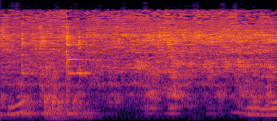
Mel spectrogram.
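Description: Spices frying in hot oil in a pan, a continuous close sizzle with stirring scrapes and occasional utensil clinks against the pot, no talking.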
